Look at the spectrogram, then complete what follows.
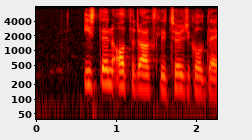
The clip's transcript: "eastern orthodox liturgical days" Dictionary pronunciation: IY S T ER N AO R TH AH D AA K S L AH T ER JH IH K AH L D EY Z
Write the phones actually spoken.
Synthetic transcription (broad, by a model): IY S T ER N AO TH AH D AA K S L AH T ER JH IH K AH L D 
